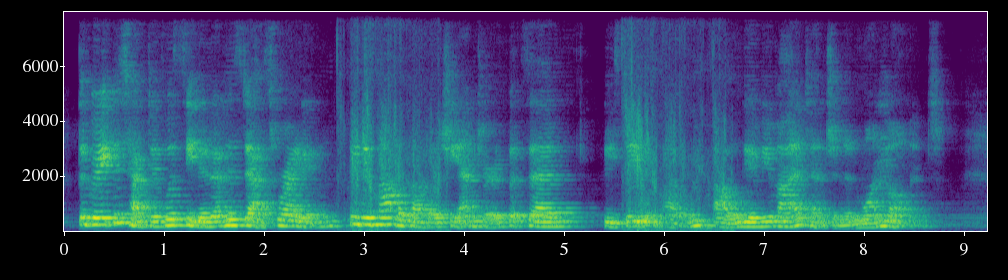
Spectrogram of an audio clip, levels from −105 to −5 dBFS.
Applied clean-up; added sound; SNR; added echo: neural separator model SepFormer DNS4.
